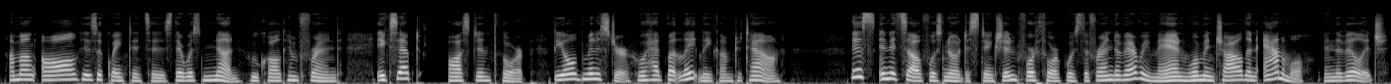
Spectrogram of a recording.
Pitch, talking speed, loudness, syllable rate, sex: 190 Hz, 195 wpm, -18 LUFS, 5.6 syllables/s, female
